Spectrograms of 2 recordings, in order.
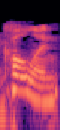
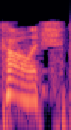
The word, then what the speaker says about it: Colin: Never colon. It's never colon. It's never your intestine. – Colin, it's always Colin.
